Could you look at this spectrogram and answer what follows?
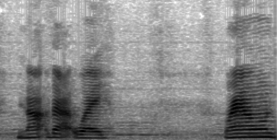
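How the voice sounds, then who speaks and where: Over music in the background, a woman talks in a medium pitch with monotone, flat intonation. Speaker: nail wrap consultant. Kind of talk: tutorial. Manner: fast; casual.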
